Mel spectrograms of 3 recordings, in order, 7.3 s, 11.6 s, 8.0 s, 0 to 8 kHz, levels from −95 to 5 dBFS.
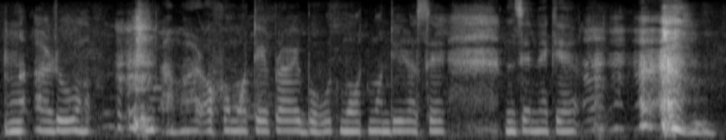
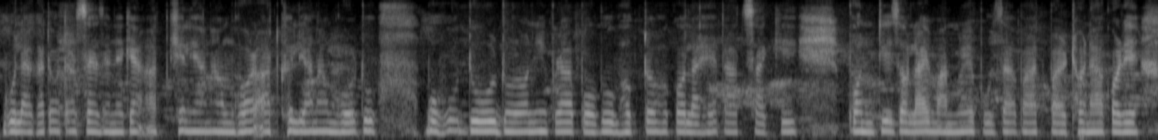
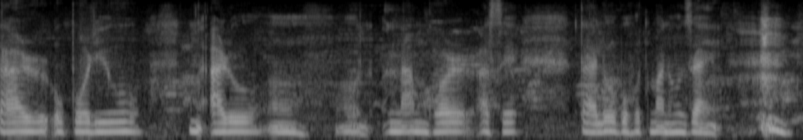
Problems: background sounds at intervals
